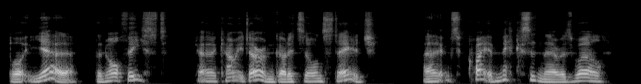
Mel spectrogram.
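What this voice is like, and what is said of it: Northeast English accent. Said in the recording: “my accent is indeed from Biker Grove ... someone born in County Durham”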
